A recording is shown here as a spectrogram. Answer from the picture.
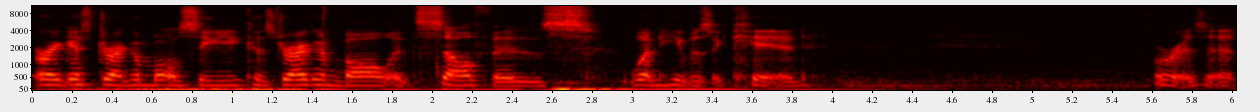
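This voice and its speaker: A quiet woman at a moderate pace, with long, frequent pauses. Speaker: artist streaming a drawing session. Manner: halting, self-correcting.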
